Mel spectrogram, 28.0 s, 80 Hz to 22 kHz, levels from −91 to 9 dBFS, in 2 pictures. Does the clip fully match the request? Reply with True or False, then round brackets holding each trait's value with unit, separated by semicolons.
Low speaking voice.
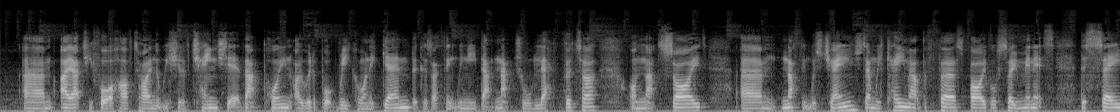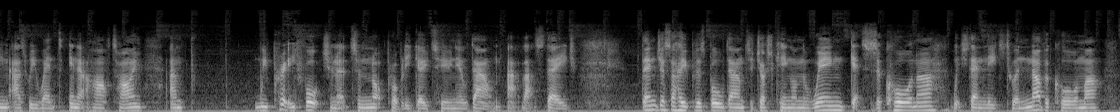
True (115 Hz)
